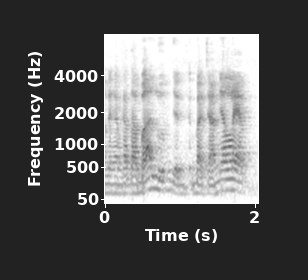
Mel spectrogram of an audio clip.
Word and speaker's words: Led: Nah, untuk membuat kata ini lebih mudah ditafsirkan oleh orang-orang yang mendengarkan, jadi mau nggak mau kata LEAD ini diubah menjadi LED doang. Jadi sehingga siapapun yang membacanya pasti bacanya LED.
